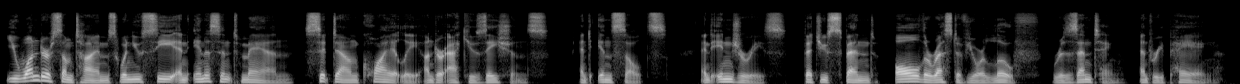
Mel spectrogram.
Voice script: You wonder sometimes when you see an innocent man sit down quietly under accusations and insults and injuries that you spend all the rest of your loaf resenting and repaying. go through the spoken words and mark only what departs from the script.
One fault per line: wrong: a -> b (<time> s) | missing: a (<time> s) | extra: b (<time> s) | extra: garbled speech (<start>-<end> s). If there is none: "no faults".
no faults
